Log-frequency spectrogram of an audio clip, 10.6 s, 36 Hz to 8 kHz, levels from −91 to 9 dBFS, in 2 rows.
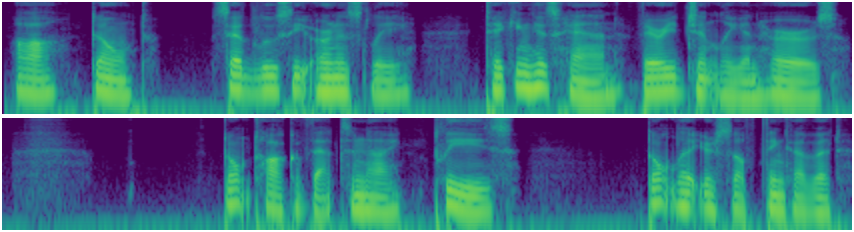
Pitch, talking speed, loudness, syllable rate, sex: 100 Hz, 140 wpm, -20 LUFS, 4.5 syllables/s, male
